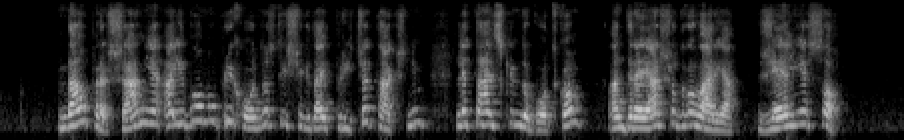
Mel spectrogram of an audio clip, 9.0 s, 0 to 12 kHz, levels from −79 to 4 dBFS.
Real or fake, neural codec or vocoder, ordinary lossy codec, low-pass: real; none; Opus, 24 kbps; 10.8 kHz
